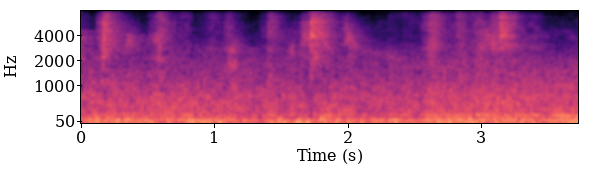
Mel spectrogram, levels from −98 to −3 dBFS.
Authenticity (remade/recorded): remade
